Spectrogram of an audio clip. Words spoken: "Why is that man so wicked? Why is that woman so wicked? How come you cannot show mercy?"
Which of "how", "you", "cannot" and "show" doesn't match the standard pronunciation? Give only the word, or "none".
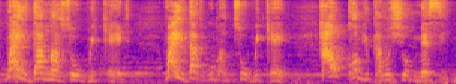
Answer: none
